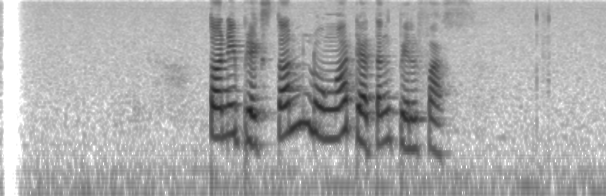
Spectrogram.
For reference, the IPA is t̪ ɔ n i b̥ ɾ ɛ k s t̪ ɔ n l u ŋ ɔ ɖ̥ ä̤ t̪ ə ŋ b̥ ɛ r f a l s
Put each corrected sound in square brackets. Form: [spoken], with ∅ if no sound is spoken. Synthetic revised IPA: t̪ ɔ n i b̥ ɾ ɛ k s t̪ ɔ n l u ŋ ɔ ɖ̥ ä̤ t̪ ə ŋ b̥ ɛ [l] f a [∅] s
